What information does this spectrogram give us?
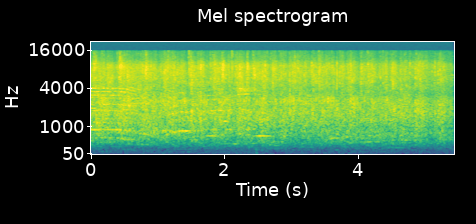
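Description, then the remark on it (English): An audience claps hands in praise of God, a dense, sustained burst of applause, loud and steady for several seconds, the individual claps blurring into a continuous roar with no voices standing out. “Somebody ought to clap those hands and give him praise.”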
